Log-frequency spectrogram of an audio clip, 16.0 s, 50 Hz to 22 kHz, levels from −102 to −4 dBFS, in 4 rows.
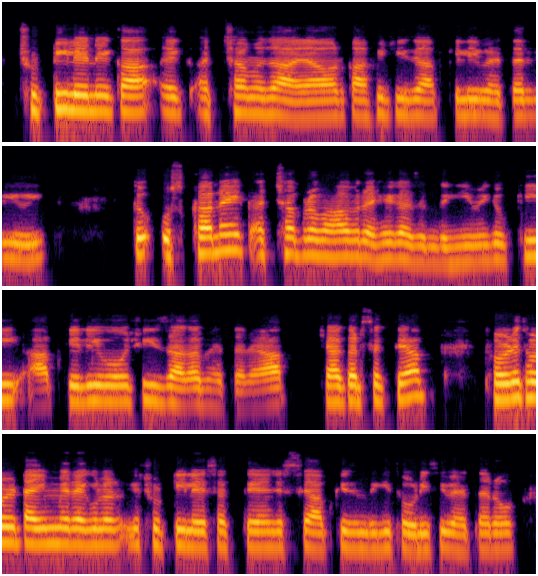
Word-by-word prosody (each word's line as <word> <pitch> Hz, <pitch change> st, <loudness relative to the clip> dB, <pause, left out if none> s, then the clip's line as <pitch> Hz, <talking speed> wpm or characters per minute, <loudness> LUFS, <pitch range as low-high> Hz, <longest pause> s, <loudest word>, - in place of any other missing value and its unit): छुट्टी 210 Hz, +2 st, +1 dB
लेने 190 Hz, -1 st, +4 dB
का 185 Hz, -1 st, +6 dB, 0.2 s
एक 175 Hz, -1 st, -4 dB
अच्छा 175 Hz, +3 st, -3 dB
मज़ा 170 Hz, -1 st, 0 dB
आया 145 Hz, +1 st, +1 dB
और 155 Hz, 0 st, -1 dB
काफ़ी 155 Hz, +1 st, -2 dB
चीज़े 165 Hz, 0 st, -4 dB
आपके 150 Hz, +1 st, -5 dB
लिए 160 Hz, 0 st, -2 dB
बेहतर 155 Hz, +1 st, -3 dB
भी 165 Hz, +1 st, -4 dB
हुई। 155 Hz, +1 st, -3 dB, 0.7 s
तो 415 Hz, +1 st, +4 dB
उसका 210 Hz, -, +4 dB
ना 225 Hz, +2 st, +3 dB
एक 235 Hz, -1 st, -2 dB
अच्छा 195 Hz, +2 st, -1 dB
प्रभाव 185 Hz, -1 st, +1 dB
रहेगा 165 Hz, -1 st, +1 dB
ज़िंदगी 140 Hz, 0 st, -5 dB
में 150 Hz, +1 st, -5 dB
क्योंकि 185 Hz, +4 st, -3 dB
आपके 150 Hz, +4 st, -1 dB
लिए 175 Hz, +2 st, +2 dB
वो 175 Hz, 0 st, +2 dB
चीज़ 175 Hz, +1 st, -4 dB
ज़्यादा 155 Hz, -2 st, +2 dB
बेहतर 140 Hz, -2 st, -10 dB
है, 140 Hz, -, -4 dB
आप 155 Hz, +2 st, +2 dB, 0.3 s
क्या 170 Hz, -1 st, +5 dB
कर 175 Hz, +1 st, +4 dB
सकते 175 Hz, +2 st, -2 dB
हैं, 200 Hz, -, +6 dB
आप 220 Hz, 0 st, +2 dB, 0.5 s
थोड़े-थोड़े 195 Hz, +1 st, +6 dB
टाइम 185 Hz, -1 st, +4 dB
में 185 Hz, -, +3 dB
रेगुलर 180 Hz, 0 st, +2 dB
ये -, -, -2 dB
छुट्टी 175 Hz, -1 st, -2 dB
ले 160 Hz, -1 st, +3 dB
सकते 160 Hz, 0 st, -3 dB
हैं 160 Hz, -, -2 dB
जिससे 160 Hz, +1 st, -4 dB
आपकी 155 Hz, +1 st, -2 dB
ज़िंदगी 155 Hz, 0 st, -4 dB
थोड़ी-सी 145 Hz, 0 st, -1 dB
बेहतर 150 Hz, 0 st, -4 dB
हो। 150 Hz, 0 st, -4 dB
165 Hz, 200 wpm, -23 LUFS, 150-185 Hz, 0.7 s, का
